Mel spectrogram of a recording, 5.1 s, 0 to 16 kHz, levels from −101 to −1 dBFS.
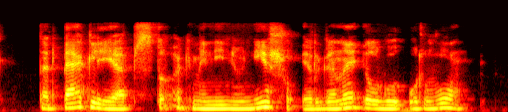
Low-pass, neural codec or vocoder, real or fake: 7.2 kHz; codec, 16 kHz, 6 kbps, DAC; fake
